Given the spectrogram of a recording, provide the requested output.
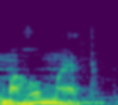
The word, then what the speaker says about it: Магомет: Хлопчик якого назвали мухаммедом в Європі це ім'я що вимовляють як Магомет був вихований в традиціях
